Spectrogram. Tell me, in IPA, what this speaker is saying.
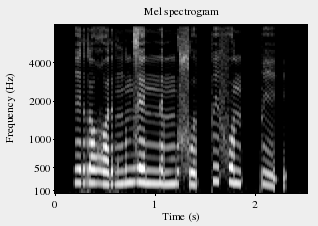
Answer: i r o ʁʷ e r ŋ u n z e nː e mː u sʷ e pː i f o n pː i ʔ

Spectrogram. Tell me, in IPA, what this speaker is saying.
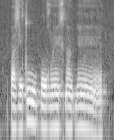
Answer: p a z e t uː p o u̯ ʁʷ ɛ̃ː x ɗ ã u̯ b ɛ̃ː

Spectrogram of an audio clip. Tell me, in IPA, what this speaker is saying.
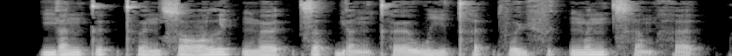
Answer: j ɐ˧ n t̪ ɵ˧ t̚ t̪ʰ ɵ˨˧ n s ɔː˨˥ l ɪ˨ k̚ m œː˨˥ t̚ t͡s ɐ˨ p̚ j ɐ˨˩ ŋ t̪ʰ œː˨˧ w iː˨˧ t̪ʰ ɐ˨ t̚ f ɵ˧ ɥ f ɪ˨˥ k̚ m ɵ˥ n t͡sʰ ɐ˨˩ m h ɐ˧ t̚

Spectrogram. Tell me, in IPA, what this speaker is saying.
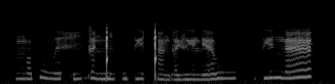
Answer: ŋ ɒ p o β e h i ɡ æ ŋ͡ǃ i p u pʲ e ǃ æ̃ ɡ æ vʲ æ̃ lʲ æ β u | pʲ e ŋ æ

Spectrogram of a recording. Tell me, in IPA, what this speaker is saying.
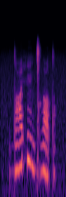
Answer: dˤ e h ẽ ɡ͡ǀ ɤ tˤ

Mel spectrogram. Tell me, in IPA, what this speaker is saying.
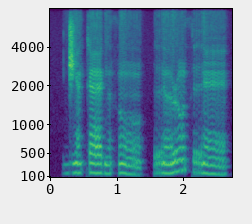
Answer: d͡ʒ æ̃ k æ ɡ ə̃ θ õ | r ə̃ ɹ õ θ r ɛ̃

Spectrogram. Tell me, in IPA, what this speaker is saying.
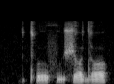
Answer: tʼ o f ṵ ʃ ɔ d ɔ

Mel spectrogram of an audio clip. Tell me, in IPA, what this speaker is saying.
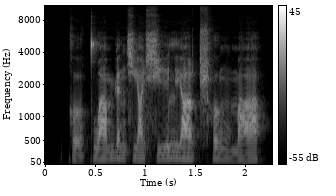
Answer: k ɤ̰˨˩ t̪ w ä˧˥ m ɥ ɛ˧ n ɕ j ä˩ ɕ i˧˥ l j ä˥ ʈ͡ʂʰ ɤ˥˩ ŋ m ä˧˥

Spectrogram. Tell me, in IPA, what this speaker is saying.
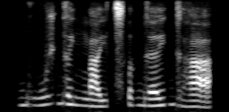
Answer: ɡʱ u ʒ ɡ ɛ j ŋ a j t͡sʼ ə ɡ ɛ j ɡʱ a

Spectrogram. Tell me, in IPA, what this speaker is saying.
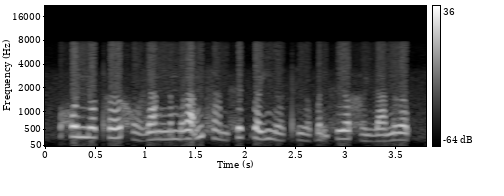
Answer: x ɔ˧ ɲ ɔ˧ t̪ʰ əː˨˦ x ɔ̤˨˩ z a˧ ŋ n ə˧ m ɣ a̰˧˥ ŋ s a̤˨˩ n x e˦˥ k̚ l ə˨˦ j ɲ ə̤ː˨˩ t̪ʰ i̤˨˩ ə̯ ɓ ə̰˧˨ n x i˧ ə̯ h ə̤˨˩ j l a˨˦ n ɣ ə˦˥ p̚

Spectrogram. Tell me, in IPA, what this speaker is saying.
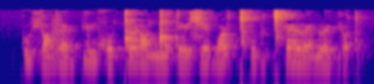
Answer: k u˥ ç ɒ˨˩˦ v ɛ˨˩˦ b pʲ ɛ˥ m χʷ ə˨˩˦ ǃ œ˥ ɾ ɒ˧ ŋ͡ǃ ɘ˨˩˦ t e˨˩˦ ɕ e˧ b ɒ˥ ɭ ǀʰ u˨˩˦ ɡ ǀʰ ɛ˥ ɭ ɛ˨˩˦ m ɭ ɘ˧ pʲ ɔ˨˩˦ t

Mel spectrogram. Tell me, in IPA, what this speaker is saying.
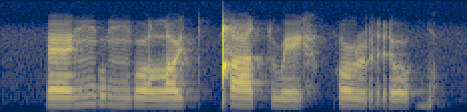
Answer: ɛ ŋ o ŋ o lˠ ɯ t ǃ a t w e x qʷ ɛ ɭ r o ɡ

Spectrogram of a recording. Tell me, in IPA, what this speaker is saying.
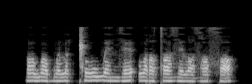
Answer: ʌ w ʌ b ʌ l ʌ ǁ o w ɛ n z ɛ ʔ o ɾ ʌ tˤ o z ɛ l ʌ zˤ ʌ sˤ ə

